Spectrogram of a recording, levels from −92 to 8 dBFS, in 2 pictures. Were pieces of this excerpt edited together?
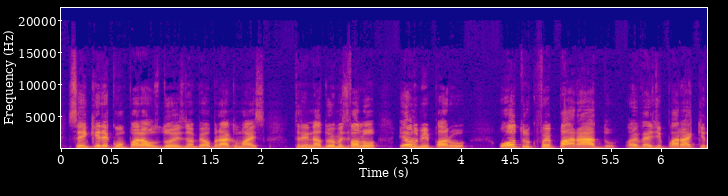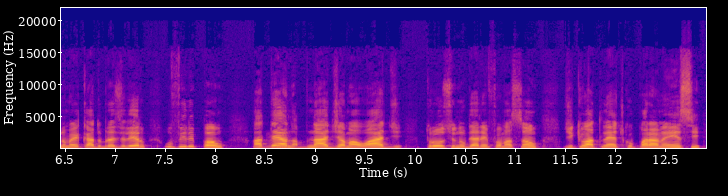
yes; 4 cuts; at 1.7 s, 2.9 s, 3.5 s, 10.5 s

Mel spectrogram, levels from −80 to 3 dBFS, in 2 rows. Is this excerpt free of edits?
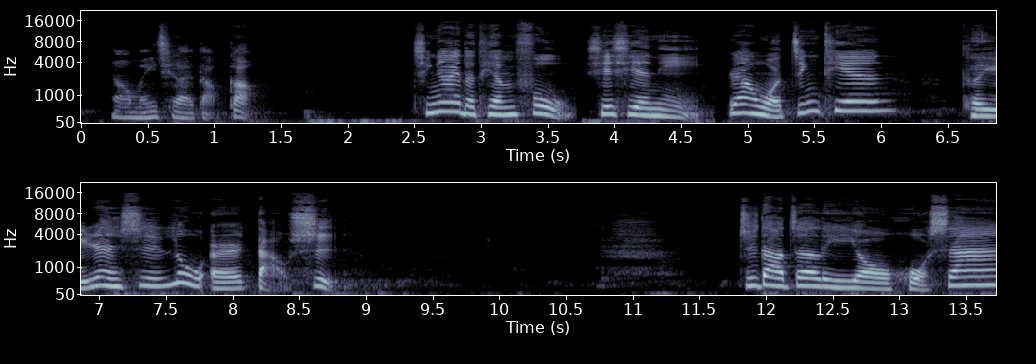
no; 4 cuts; at 2.4 s, 3.7 s, 4.8 s, 6.2 s

